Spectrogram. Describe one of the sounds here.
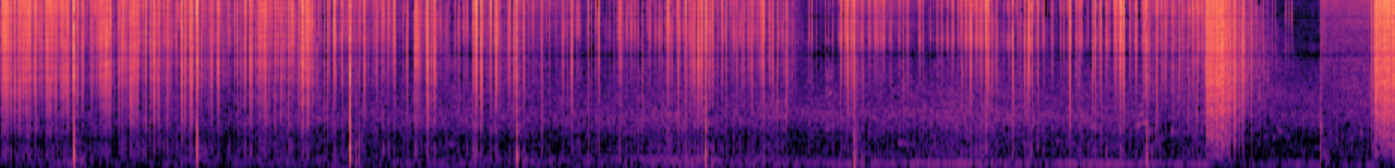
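Firework charges pop sharply at intervals.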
